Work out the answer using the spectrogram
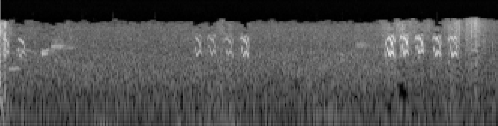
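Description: A small songbird singing a short, quick trill of five or six sharp chirps that ends in a slurred note, repeated about every second and a half. The last trill, near the end, is the loudest.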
